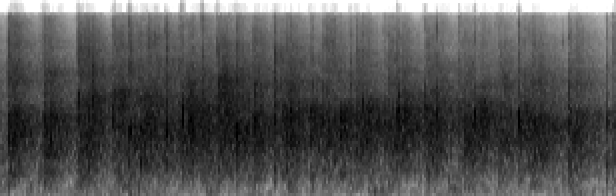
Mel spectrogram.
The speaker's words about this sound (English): Let's give a round of applause for Benjamin.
